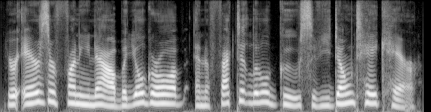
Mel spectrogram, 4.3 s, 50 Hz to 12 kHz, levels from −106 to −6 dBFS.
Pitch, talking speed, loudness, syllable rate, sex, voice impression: 220 Hz, 250 wpm, -17 LUFS, 6.1 syllables/s, female, feminine, adult-like, tensed, powerful, clear, raspy, intellectual, friendly, unique, lively, slightly intense, slightly sharp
